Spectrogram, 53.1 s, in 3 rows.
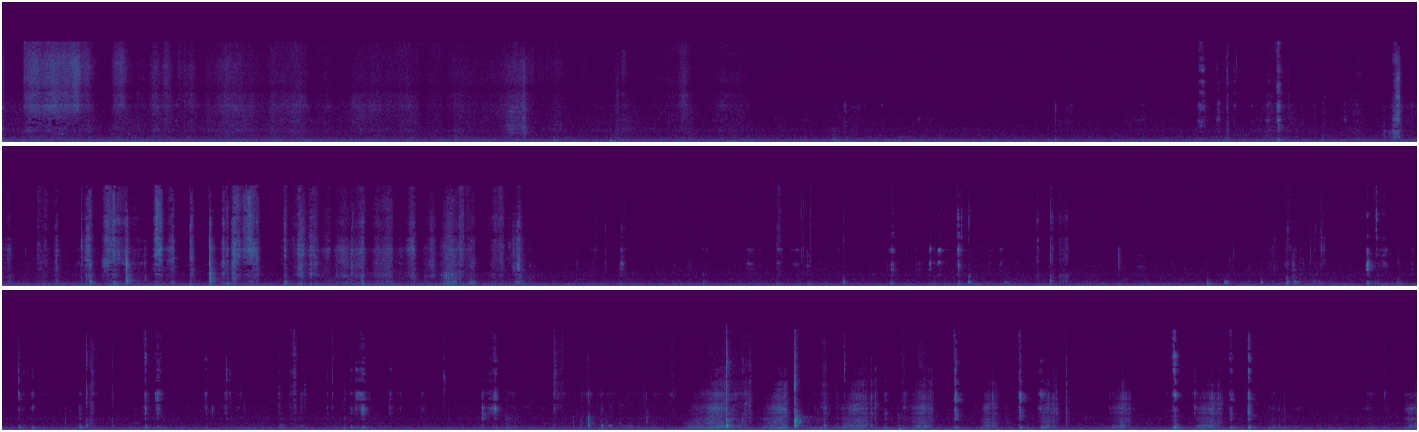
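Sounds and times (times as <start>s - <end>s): chewing crisp crunches: 44.0s - 51.5s.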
